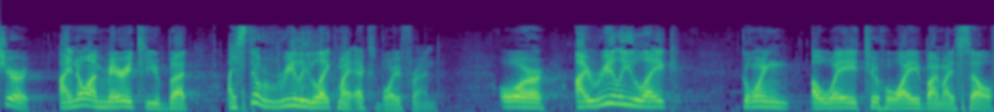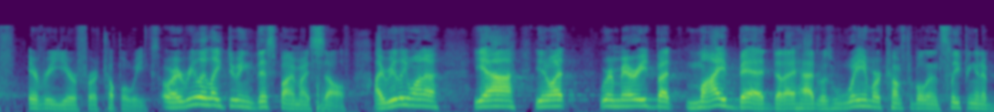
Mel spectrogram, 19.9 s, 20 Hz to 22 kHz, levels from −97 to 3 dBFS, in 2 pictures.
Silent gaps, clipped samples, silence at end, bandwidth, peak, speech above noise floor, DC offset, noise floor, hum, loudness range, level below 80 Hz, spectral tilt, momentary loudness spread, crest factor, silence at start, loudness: none; under 0.1%; 0 s; 9.8 kHz; -2 dBFS; 38 dB; under 0.1%; -58 dBFS; none; 4 LU; -64 dBFS; -4.5 dB/octave; 11 LU; 20 dB; 0 s; -20 LUFS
